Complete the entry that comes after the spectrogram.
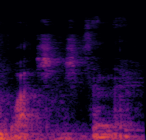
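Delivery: hushed whisper so mom won't hear. Real, not acted. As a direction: whisper it, she's right outside. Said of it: "my mom's gonna come into the bathroom".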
